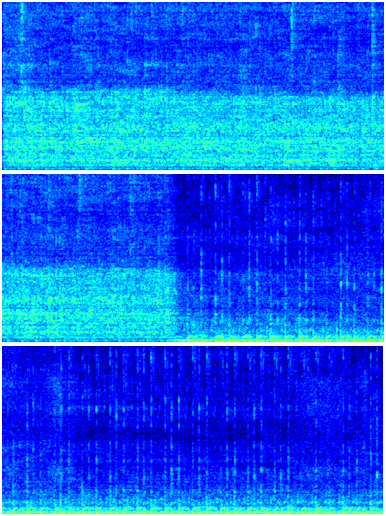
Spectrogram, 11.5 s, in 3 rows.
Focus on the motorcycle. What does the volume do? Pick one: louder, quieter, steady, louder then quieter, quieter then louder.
louder.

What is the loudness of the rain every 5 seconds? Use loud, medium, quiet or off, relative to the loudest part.
loud, medium, off.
